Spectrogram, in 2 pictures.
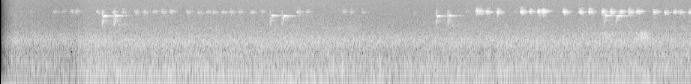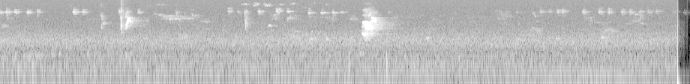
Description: NatureDay.wav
